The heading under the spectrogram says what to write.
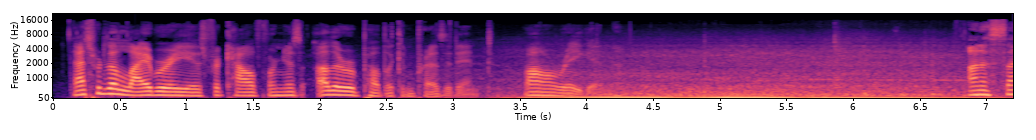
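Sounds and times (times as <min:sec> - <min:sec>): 
speech: 0:00.2 - 0:04.4, 0:06.8 - 0:07.2
school bus engine idling: 0:02.5 - 0:07.2.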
